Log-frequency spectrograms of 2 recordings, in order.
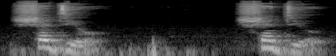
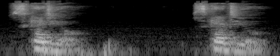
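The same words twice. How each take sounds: First: "Schedule" in a British accent, sh at the start. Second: "Schedule" in an American accent, sk at the start. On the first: Teacher trying the same word with the British accent. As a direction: put on a British accent, shed-yul. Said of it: "So British accent". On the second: Teacher trying the same word with the American accent. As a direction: put on an American accent, sked-yul. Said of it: "American accent". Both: Shown as a demonstration.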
